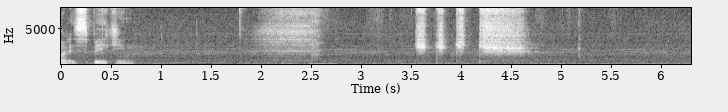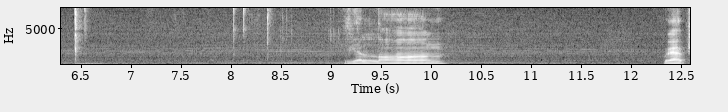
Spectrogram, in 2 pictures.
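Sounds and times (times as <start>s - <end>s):
speech: 0.0s - 0.8s, 9.2s - 10.2s, 12.3s - 12.5s
low steady hum: 0.0s - 12.5s
computer mouse clicks: 6.4s - 6.7s.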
